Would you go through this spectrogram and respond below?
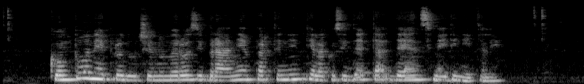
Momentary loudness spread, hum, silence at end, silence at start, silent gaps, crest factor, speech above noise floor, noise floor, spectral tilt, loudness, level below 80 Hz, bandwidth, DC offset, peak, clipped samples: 9 LU; none; 0.4 s; 0.5 s; none; 14 dB; 31 dB; -49 dBFS; -6.5 dB/octave; -19 LUFS; -60 dBFS; 15.5 kHz; under 0.1%; -4 dBFS; under 0.1%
